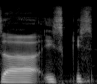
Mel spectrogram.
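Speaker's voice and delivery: normal talking voice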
